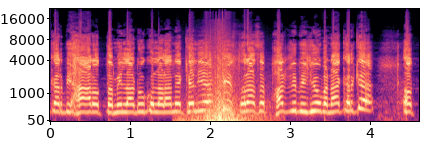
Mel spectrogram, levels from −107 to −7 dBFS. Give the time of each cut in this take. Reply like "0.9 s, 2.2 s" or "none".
2.2 s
